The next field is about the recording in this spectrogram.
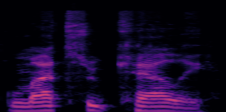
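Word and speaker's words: Mazzucchelli: It's Matsukeli. Oh, that's Massive Zucchini. I'm going to call him Massive Zucchini. Massive Zucchini. I'm going to call him Matsukeli.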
